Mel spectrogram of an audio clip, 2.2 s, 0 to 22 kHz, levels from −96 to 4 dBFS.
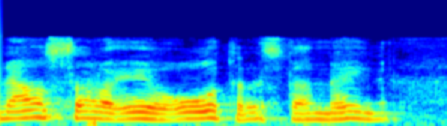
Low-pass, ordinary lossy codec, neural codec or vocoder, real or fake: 7.2 kHz; none; codec, 44.1 kHz, 3.4 kbps, Pupu-Codec; fake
